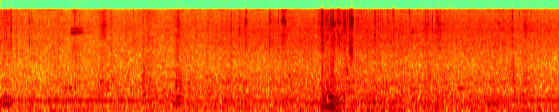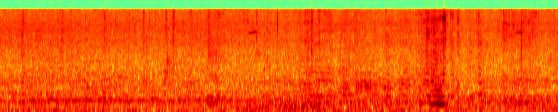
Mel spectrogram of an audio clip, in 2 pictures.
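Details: Worker honey bees busy at an opened hive, sunny day with some wind, microphone down in the hive: a sustained low hum with a faint steady tone, two louder bumps near four and twelve seconds.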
